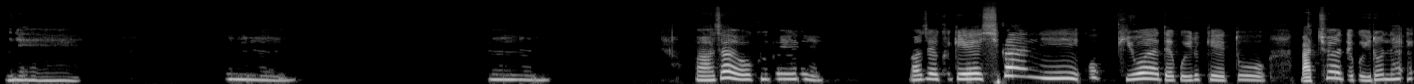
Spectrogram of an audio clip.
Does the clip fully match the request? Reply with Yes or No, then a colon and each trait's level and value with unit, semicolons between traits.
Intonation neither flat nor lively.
Yes: average, 4.1 semitones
